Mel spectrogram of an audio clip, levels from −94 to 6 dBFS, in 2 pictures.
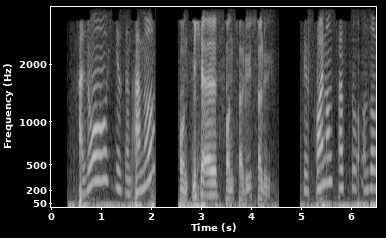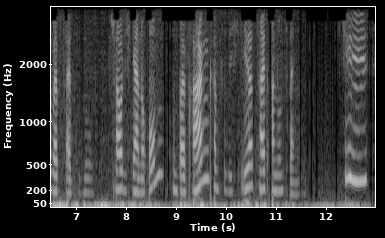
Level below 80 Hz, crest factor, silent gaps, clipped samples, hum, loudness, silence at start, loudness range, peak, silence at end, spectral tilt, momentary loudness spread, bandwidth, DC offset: -42 dBFS; 22 dB; 2.17-2.51 s, 4.57-4.96 s; under 0.1%; none; -26 LUFS; 0.35 s; 5 LU; -4 dBFS; 0.1 s; -9 dB/octave; 18 LU; 4 kHz; 0.2%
